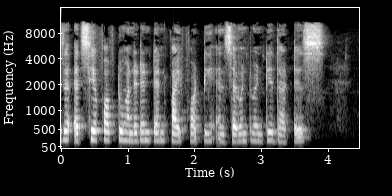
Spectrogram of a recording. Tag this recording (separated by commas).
Speech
